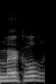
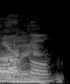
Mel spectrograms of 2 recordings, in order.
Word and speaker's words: Markle: Meghan Merkel. Oh, Markle. Markle. Rhymes with Sparkle.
